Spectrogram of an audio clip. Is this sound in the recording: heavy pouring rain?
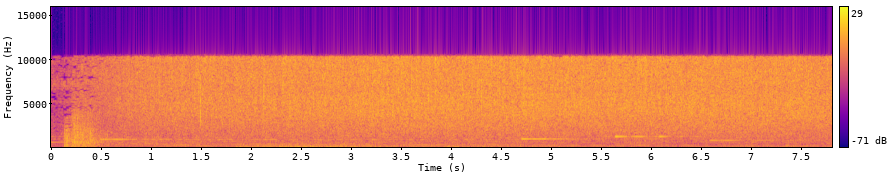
yes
